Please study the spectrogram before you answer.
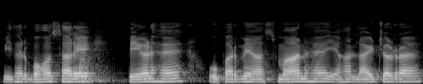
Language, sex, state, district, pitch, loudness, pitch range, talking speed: Hindi, male, Jharkhand, Garhwa, 130 Hz, -18 LUFS, 120-130 Hz, 195 wpm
